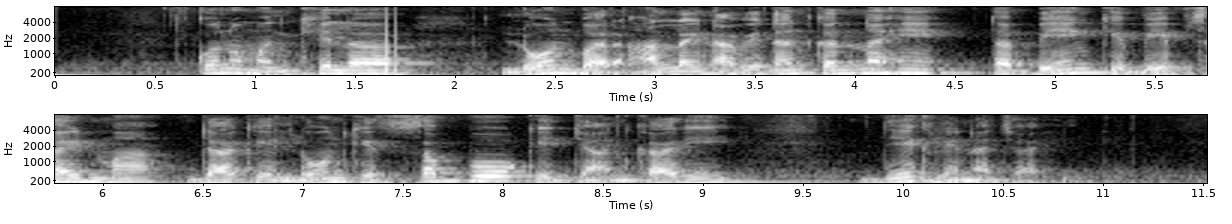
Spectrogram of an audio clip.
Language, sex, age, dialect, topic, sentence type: Chhattisgarhi, male, 18-24, Western/Budati/Khatahi, banking, statement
